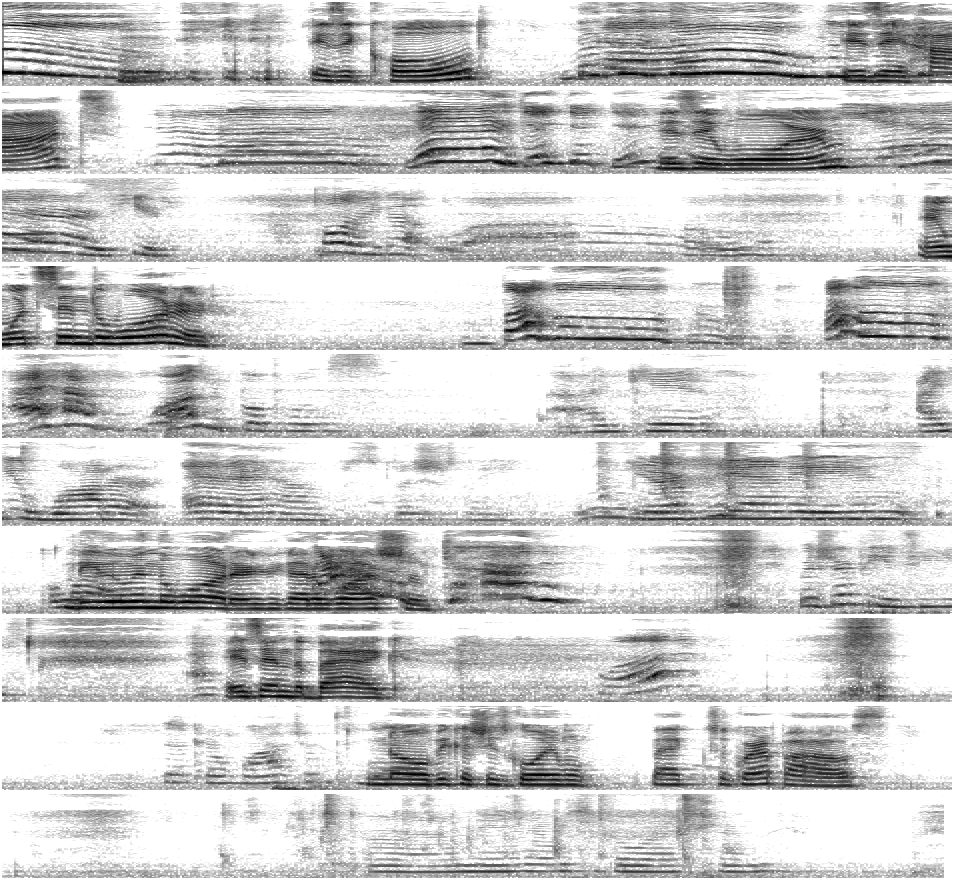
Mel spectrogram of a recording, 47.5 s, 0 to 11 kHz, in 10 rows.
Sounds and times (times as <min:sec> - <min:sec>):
Child speech, kid speaking: 0:00.0 - 0:01.0, 0:02.8 - 0:04.6, 0:05.5 - 0:08.2, 0:08.8 - 0:10.4, 0:11.1 - 0:13.4, 0:16.6 - 0:20.9, 0:21.7 - 0:22.8, 0:23.6 - 0:29.0, 0:30.0 - 0:31.4, 0:32.5 - 0:33.4, 0:36.2 - 0:36.8, 0:38.8 - 0:39.8, 0:44.5 - 0:46.8
Inside, small room: 0:00.0 - 0:47.4.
